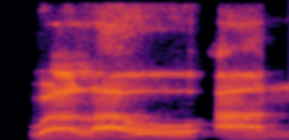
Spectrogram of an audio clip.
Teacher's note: Nun tasdid ya dibaca ghunah atau dibaca mendengung ini biar mendengung maka harus ditahan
